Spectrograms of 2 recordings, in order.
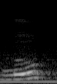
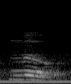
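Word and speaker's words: も: especially with this version see a cow and it's pronounced moo so if you can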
